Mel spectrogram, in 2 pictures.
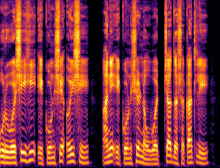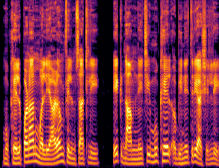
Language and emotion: Goan Konkani, neutral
